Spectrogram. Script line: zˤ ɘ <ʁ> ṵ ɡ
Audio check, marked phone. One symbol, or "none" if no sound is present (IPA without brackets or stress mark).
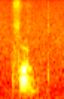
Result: ɣ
